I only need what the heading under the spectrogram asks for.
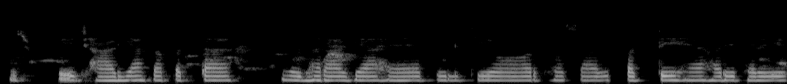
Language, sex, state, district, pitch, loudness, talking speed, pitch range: Hindi, female, Jharkhand, Sahebganj, 190 Hz, -31 LUFS, 120 wpm, 185-195 Hz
